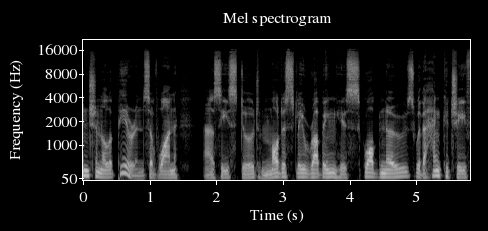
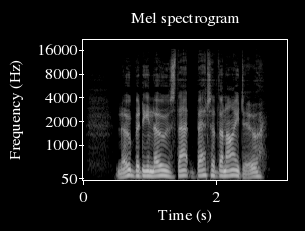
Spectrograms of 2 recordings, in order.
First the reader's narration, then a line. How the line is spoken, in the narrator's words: sighed the other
